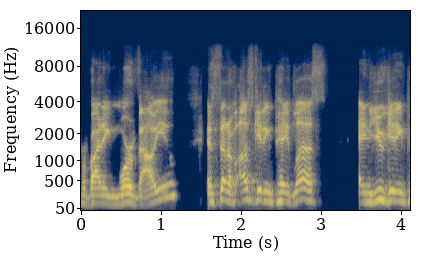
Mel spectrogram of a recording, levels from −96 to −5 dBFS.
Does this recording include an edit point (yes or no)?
no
